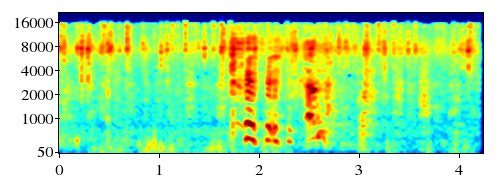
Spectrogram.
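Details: A Rottweiler puppy at play gives a few high, squeaky yips and whines, with a person talking nearby.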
